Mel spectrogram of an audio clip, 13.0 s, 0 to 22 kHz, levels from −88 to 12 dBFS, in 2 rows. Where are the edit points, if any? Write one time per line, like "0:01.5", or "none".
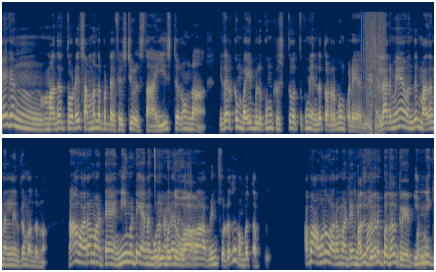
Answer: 0:03.1
0:05.5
